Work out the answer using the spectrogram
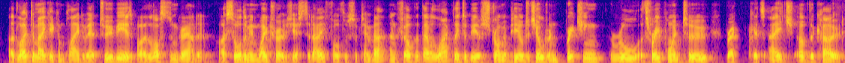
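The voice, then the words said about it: Put-on English accent. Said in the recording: “my flog voice here in an English accent.”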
